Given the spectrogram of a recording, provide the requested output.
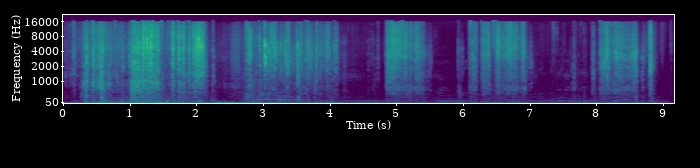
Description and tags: An extended version of the good old sandpaper.
scratch, sandpaper, foley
